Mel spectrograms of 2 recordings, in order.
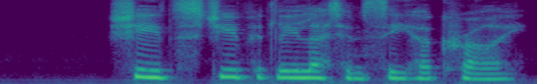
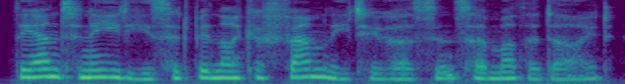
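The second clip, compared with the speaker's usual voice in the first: ordinary delivery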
